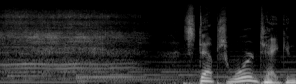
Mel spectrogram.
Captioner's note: sound of chainsaw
